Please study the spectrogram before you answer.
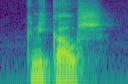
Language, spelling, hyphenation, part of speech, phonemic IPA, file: Dutch, kniekous, knie‧kous, noun, /ˈkni.kɑu̯s/, Nl-kniekous.ogg
- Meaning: a knee sock, a knee high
